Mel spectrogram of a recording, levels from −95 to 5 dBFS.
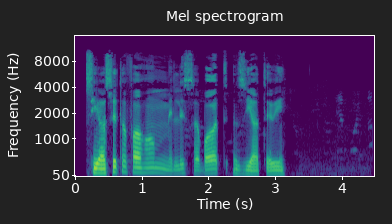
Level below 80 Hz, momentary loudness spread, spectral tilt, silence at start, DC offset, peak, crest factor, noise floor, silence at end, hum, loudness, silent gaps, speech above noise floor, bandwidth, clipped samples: -60 dBFS; 14 LU; -5.5 dB/octave; 0.15 s; under 0.1%; -2 dBFS; 20 dB; -75 dBFS; 1.35 s; none; -22 LUFS; none; 53 dB; 10.5 kHz; under 0.1%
